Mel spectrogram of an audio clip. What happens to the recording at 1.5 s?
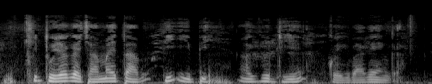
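At 1.5 s the speech has the hissy, grainy texture heard through the whole clip, with nothing above about 10.6 kHz. That's likely Vorbis compression at a low rate, around 32 kbps, with treble quantised so coarsely that detail turns into noise and consonant attacks blur.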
